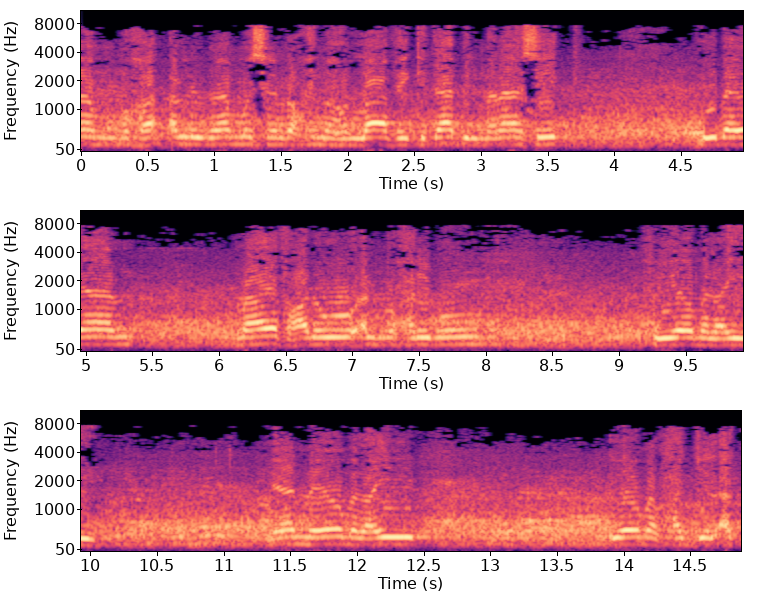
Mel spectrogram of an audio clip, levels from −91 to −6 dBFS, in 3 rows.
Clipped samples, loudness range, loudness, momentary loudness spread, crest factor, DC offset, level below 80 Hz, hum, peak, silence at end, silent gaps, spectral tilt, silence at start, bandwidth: under 0.1%; 2 LU; -15 LUFS; 8 LU; 10 dB; under 0.1%; -58 dBFS; none; -4 dBFS; 0 s; none; -4.5 dB/octave; 0 s; 8 kHz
